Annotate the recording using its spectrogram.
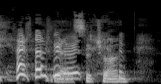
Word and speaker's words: Szechuan: Szechuan.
